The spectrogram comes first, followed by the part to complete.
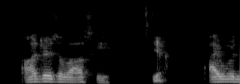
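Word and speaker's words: Andrzej Żuławski: that can can can you say his name andre zulowski andre zolowski yeah i would not have guessed that's what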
